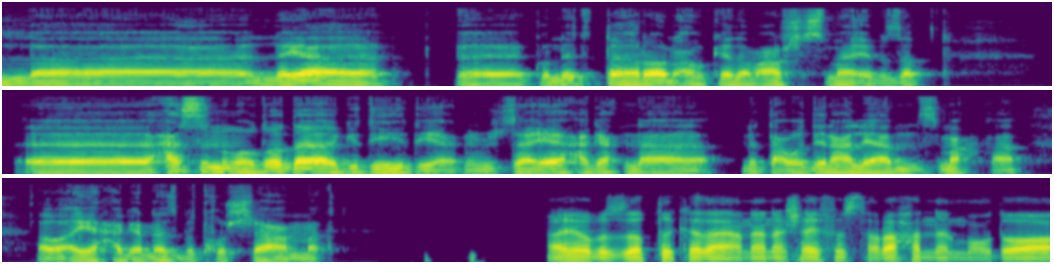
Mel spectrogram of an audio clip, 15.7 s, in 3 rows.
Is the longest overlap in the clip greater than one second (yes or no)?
no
